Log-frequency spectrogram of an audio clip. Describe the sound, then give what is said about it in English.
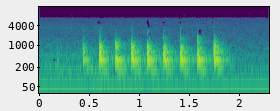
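Someone raps on an apartment door at the head of the stairs in a quick, even series of about eight firm knocks, clear, with no voices or other sounds around them. “Open the door, Miss Judson.”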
